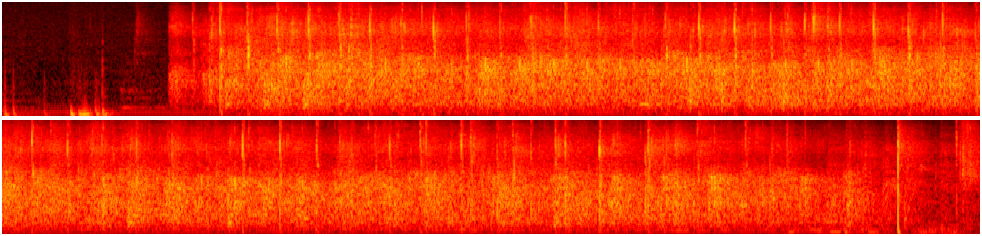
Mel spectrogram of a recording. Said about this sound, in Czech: Pane Bože, my ti děkujeme za všechno, co jsi pro nás udělal, za všechno, co jsi nám dal. A chválíme tě za to, že ty jsi takový úžasný a tak ti chceme zatleskat.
